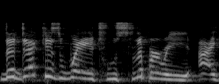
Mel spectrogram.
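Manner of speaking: plain reading voice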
